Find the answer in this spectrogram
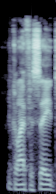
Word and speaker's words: glyphosate: So now is it glyphosate, glyphosate? I'm just going to go with glyphosate. Seems to be the standard pronunciation.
